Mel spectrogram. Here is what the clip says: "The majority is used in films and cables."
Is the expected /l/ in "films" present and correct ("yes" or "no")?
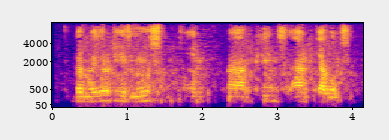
no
